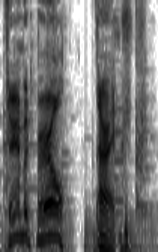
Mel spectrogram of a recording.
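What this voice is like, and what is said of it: Imitates another person's voice. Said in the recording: “That was my Francis impression.”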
